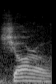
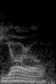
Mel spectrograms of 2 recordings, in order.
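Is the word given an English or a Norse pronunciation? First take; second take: English; Norse. First: The word gets a plain English reading. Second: The word gets a Norse-style reading. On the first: The speaker calls it wrong. "J A R L isn't Jarl" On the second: The speaker calls it right. "it's Jarl"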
